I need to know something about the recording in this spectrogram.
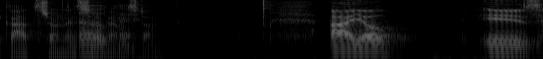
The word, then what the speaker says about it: Ayo: Ayo is how you pronounce the black girl on the bear.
